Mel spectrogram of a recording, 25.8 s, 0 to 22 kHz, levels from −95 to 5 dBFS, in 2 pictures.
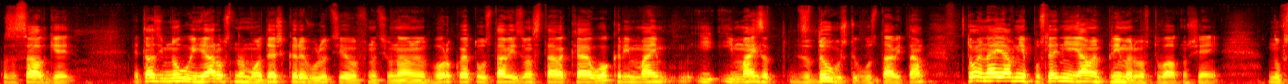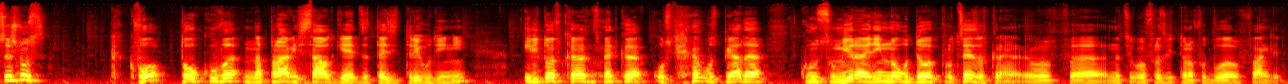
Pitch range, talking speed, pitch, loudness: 110-150 Hz, 160 wpm, 125 Hz, -17 LUFS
